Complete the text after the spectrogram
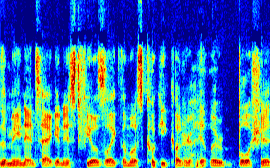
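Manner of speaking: usual speaking voice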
